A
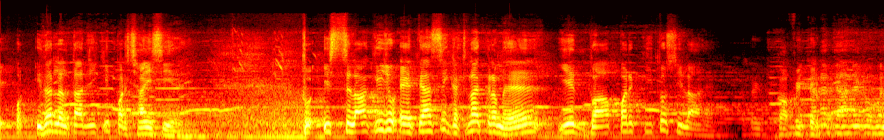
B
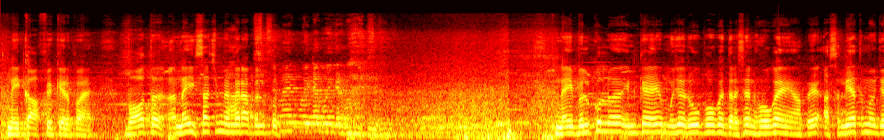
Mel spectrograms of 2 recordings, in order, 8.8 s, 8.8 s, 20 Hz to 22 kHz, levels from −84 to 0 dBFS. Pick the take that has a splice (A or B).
A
